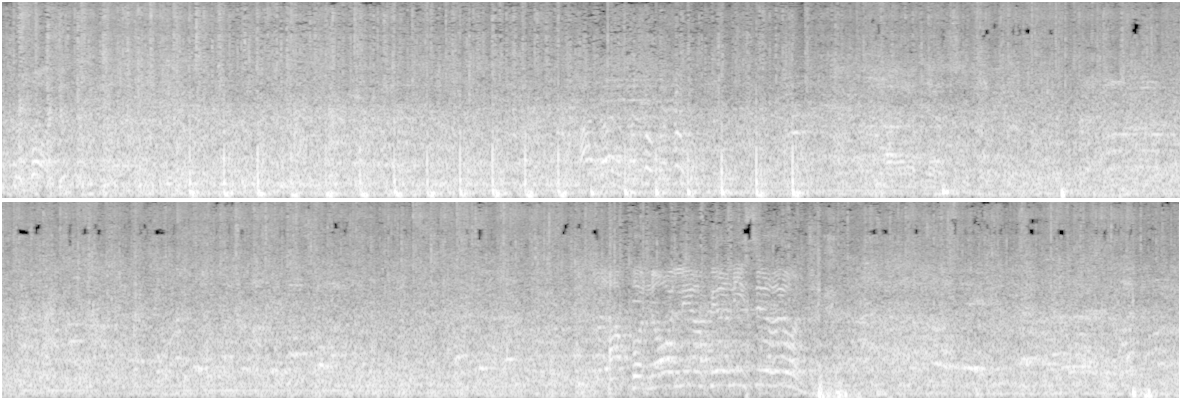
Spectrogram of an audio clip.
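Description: A crowd of men and women talk and shout over one another in a large echoing hall.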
